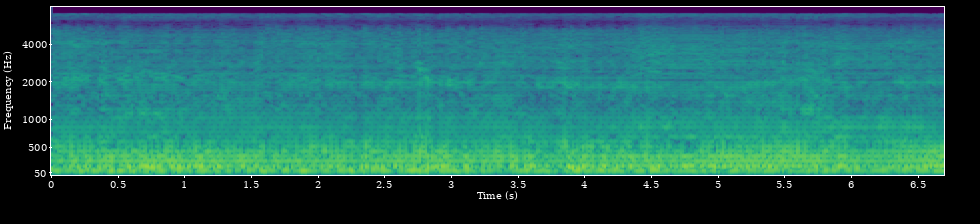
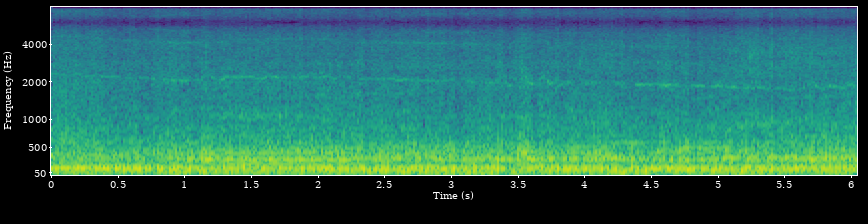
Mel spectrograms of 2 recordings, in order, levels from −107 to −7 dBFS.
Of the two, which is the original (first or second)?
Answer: second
